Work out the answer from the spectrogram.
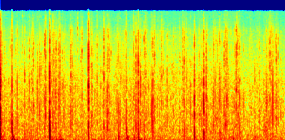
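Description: Heavy rain falling on a tent's fabric, heard from inside the tent: a dense, irregular patter of individual drop impacts.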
